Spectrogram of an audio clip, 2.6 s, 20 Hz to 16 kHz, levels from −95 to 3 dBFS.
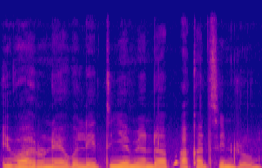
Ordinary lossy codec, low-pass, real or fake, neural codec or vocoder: none; 14.4 kHz; fake; vocoder, 44.1 kHz, 128 mel bands every 512 samples, BigVGAN v2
